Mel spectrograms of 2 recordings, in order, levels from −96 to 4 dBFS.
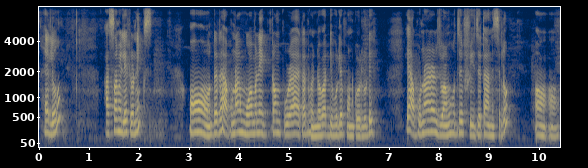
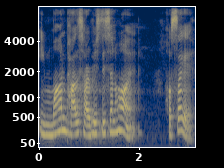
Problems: background sounds at intervals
